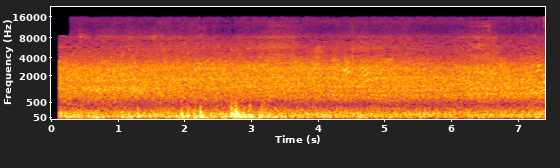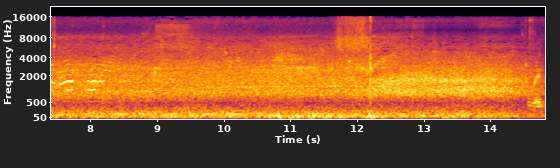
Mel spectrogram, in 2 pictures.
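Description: Outdoor ambience: wind rumbling on the microphone, stronger in gusts about two to three seconds in, over distant traffic and faint voices.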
